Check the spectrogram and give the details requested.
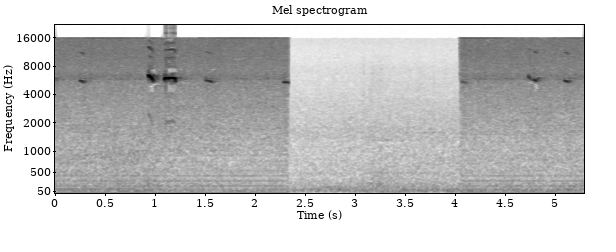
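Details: Common kingfisher giving shrill, high whistled notes, a loud pair near the start followed by softer isolated peeps; the sound briefly drops out midway, with a low background hum.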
